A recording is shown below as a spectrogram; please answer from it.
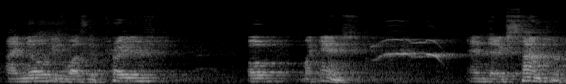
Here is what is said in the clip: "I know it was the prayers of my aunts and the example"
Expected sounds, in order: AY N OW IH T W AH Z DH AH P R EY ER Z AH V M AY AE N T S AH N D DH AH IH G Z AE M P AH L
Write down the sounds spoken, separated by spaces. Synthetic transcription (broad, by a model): AY N OW IH T W AH Z DH AH P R EY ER AH V M AY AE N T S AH N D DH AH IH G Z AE M P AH L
